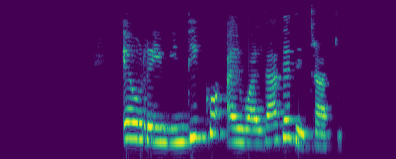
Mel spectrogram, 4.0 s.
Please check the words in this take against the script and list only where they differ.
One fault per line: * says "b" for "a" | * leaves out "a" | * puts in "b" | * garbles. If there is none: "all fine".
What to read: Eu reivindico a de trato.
* puts in "igualdade"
